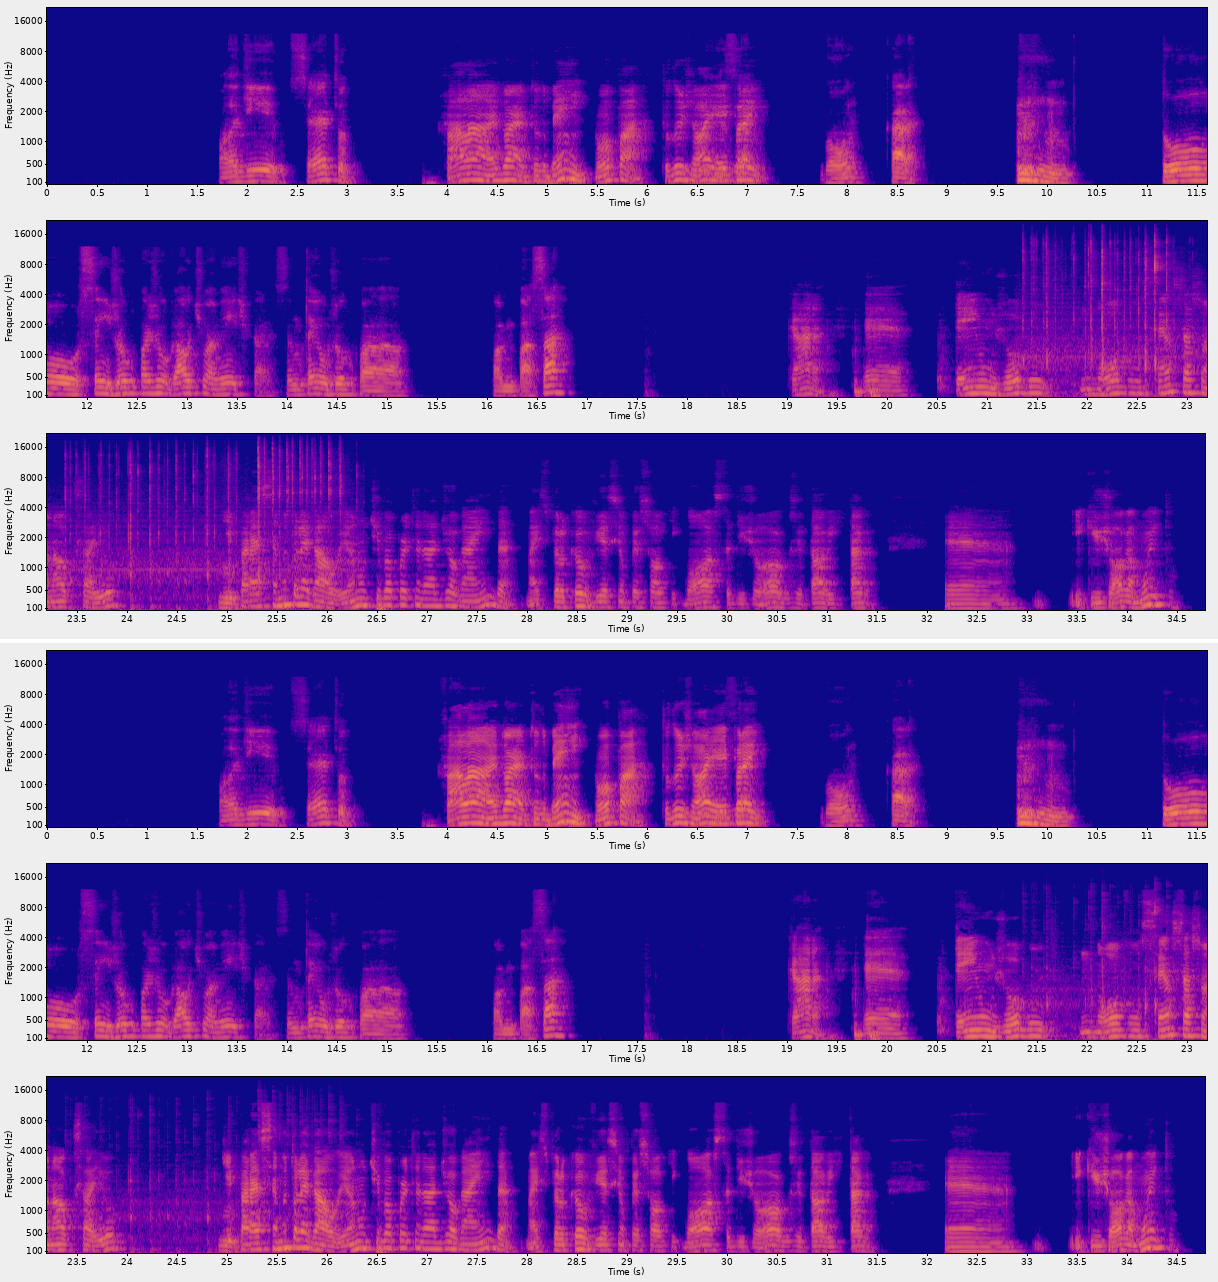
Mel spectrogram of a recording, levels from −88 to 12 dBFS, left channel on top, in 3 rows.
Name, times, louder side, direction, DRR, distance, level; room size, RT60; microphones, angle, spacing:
voice 1, 1.7-3.1 6.4-7.1 7.7-8.2 8.5-8.7 9.7-10.3 11.2-15.2 16.1-16.8 24.9-25.2, left 2 dB, 20° left, 0.4 m, -29 dB
voice 2, 4.0-7.2 19.0-20.2 20.5-24.0 25.0-31.5 32.2-33.2 33.4-34.5, right 3 dB, 70° right, 0.9 m, -29 dB
Computer keyboard, 21.3-26.4, left 8 dB, 75° left, 0.6 m, -41 dB
10.5 x 4.6 x 2.4 m
head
